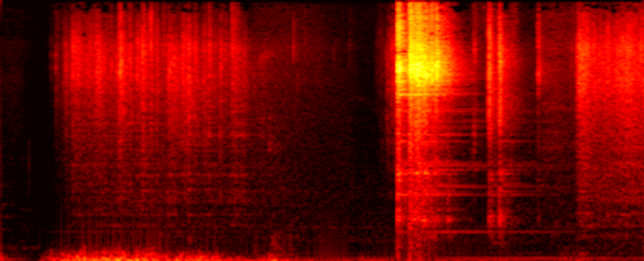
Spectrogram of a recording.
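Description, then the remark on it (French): Gold-colored berlingot hard candies from a chocolatier in Amiens, France, pour and rattle into a metal mixing bowl, a steady rumbling clatter followed by a sharp, loud spill that leaves the bowl ringing, then a few scattered clinks. No one speaks. “Alors ce bruit-là, c'est des berlingots qui vont dans un cul de poule, on va dire”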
